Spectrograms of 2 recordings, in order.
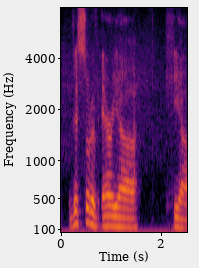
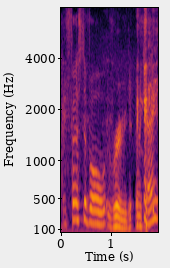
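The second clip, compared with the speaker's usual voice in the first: indignant mock; 5 semitones higher, 8 dB louder than usual. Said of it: "you're just like".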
